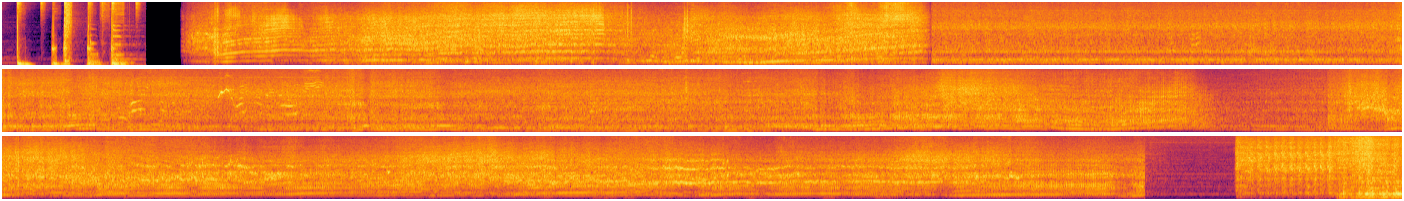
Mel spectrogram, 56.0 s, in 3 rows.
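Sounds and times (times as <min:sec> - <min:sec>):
tyres skidding on tarmac: 0:02.4 - 0:52.6, 0:53.8 - 0:56.0
car engine revving hard: 0:02.5 - 0:12.5, 0:13.1 - 0:35.1, 0:35.7 - 0:52.6, 0:53.8 - 0:56.0.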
